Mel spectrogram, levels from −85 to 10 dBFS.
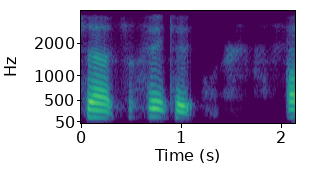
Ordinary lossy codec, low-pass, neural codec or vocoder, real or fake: none; 3.6 kHz; codec, 16 kHz in and 24 kHz out, 0.9 kbps, LongCat-Audio-Codec, four codebook decoder; fake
